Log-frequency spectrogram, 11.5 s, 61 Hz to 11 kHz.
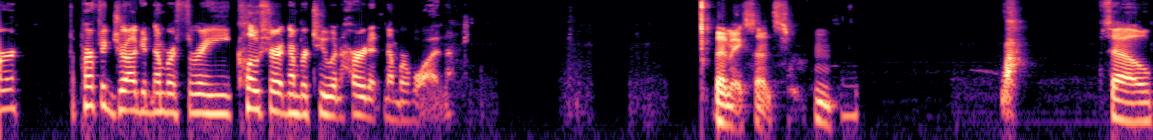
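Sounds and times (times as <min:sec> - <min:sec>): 
speech: 0:00.1 - 0:04.7, 0:07.2 - 0:08.6, 0:11.0 - 0:11.5
female dog barking: 0:10.0 - 0:10.3.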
